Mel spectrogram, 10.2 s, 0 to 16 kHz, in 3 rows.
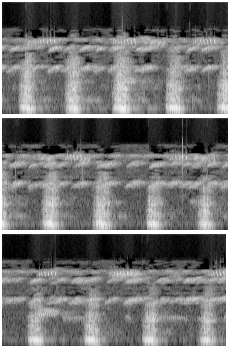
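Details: Lion roaring at Nkorho on 3 March, one of eight roars within an hour, the first of over 40 peaks. Deep, rhythmic grunts repeat roughly once per second, about thirteen heavy pulses, each sliding down into breathy rumbles.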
